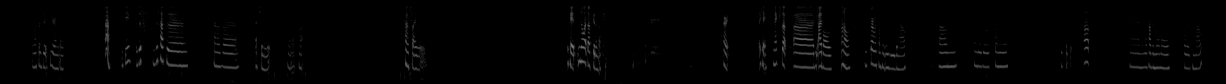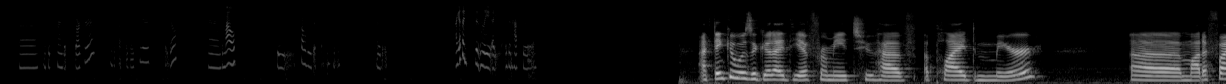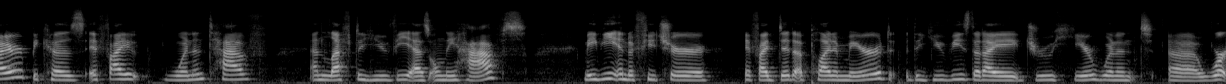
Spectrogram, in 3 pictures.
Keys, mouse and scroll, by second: 0.7 middle click, 1.2 ctrl+s, 1.4 middle click, 2.4 middle click, 2.8 ctrl+z, 2.9 middle click, 3.1 middle click, 4.0 ctrl+z, 4.1 middle click, 6.3 middle click, 7.2 scroll up 1, 7.3 scroll down 1, 7.5 middle click, 7.7 shift+middle click, 8.0 scroll up 1, 8.2 shift+middle click, 8.3 shift+middle click, 8.6 shift+middle click, 8.9 shift+middle click, 14.4 scroll up 1, 14.5 shift+middle click, 14.9 shift+middle click, 25.9 middle click, 26.1 shift+middle click, 27.8 shift+middle click, 33.5 shift+i, 33.6 shift+middle click, 36.1 shift+middle click.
